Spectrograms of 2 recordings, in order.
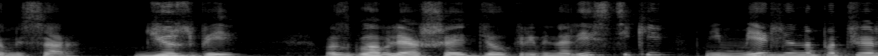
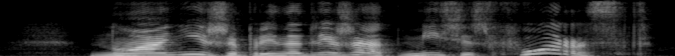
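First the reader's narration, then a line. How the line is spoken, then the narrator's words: Exclaiming. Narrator (Russian): воскликнул Паркер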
